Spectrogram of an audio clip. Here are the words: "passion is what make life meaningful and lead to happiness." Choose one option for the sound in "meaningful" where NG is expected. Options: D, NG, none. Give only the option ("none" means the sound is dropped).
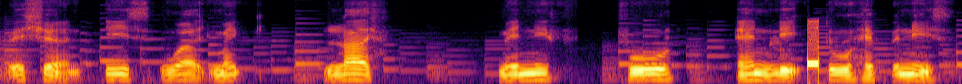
none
